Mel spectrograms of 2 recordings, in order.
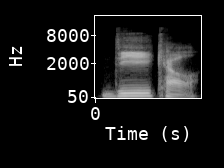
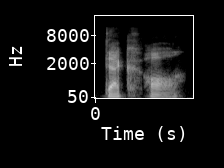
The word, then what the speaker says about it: decal: to point out that Chad is saying deal wrong it's dcal not deck all I've been wrong before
